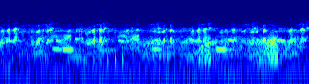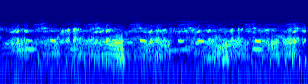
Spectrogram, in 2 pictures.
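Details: Chorus of many frogs croaking together, rapid overlapping rattling calls with brief clear tonal notes scattered through, a continuous layered din.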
